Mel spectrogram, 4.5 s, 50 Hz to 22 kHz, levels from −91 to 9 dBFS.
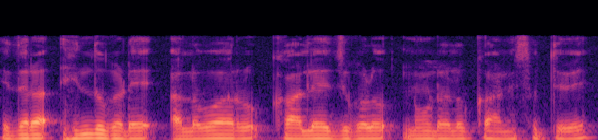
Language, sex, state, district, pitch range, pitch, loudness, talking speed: Kannada, male, Karnataka, Koppal, 100-110 Hz, 105 Hz, -17 LUFS, 95 wpm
